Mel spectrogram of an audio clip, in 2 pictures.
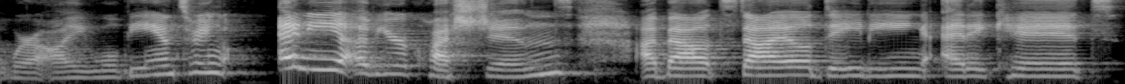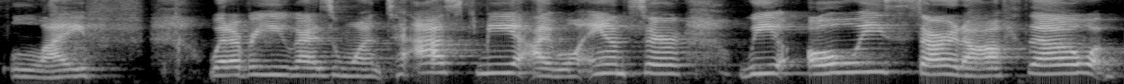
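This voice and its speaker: A woman's voice: a little high, fairly bright tone. A young woman hosting a live stream from an office, upbeat and laughing often. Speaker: host.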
